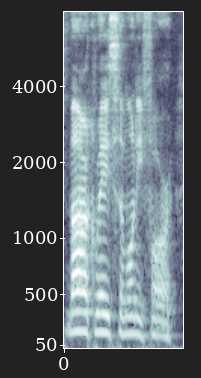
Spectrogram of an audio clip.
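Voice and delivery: normal talking voice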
